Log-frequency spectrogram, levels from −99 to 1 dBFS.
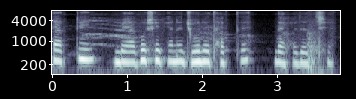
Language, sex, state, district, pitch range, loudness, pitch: Bengali, female, West Bengal, Cooch Behar, 240-270 Hz, -15 LUFS, 250 Hz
